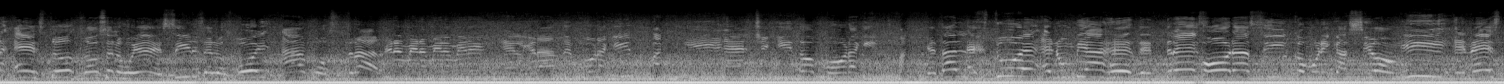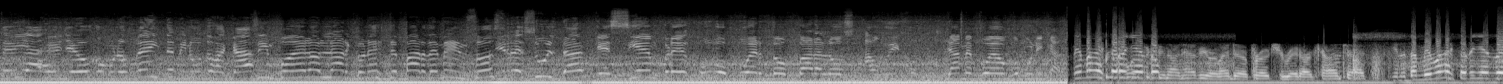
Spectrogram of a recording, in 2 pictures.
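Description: Loud, steady drone of a Cessna 172 Skyhawk's piston engine and propeller, heard inside the cabin in flight, with a man's voice talking over it. About 26 seconds in, the drone drops sharply to a much lower level and the sound turns thinner.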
